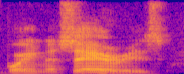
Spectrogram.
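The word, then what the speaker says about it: Buenos Aires: street in bua uh this pronunciation varies some people call it buenus Aries A Bank in Rio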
